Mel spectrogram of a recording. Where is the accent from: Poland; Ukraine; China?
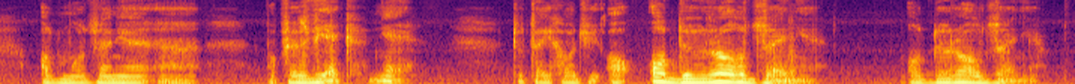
China; a to jestem Chińczykiem, więc to, że to jest dla mnie oczywiste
